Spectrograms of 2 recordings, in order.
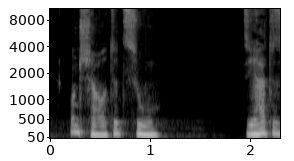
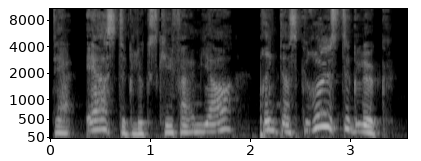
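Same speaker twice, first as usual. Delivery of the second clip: higher-pitched, happy cry; delighted exclamation; 6 semitones higher than usual. A narrator's reading. Injured girl spotting the year's first ladybird, delighted exclamation. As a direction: exclaim it like an overjoyed child. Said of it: "rief sie".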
